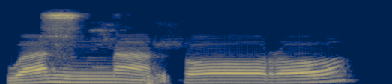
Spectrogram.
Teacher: Alif Lam Syamsiah tidak dibaca langsung masuk ke huruf berikutnya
